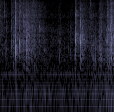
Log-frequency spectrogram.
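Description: Plastic packet of dried spaghetti handled and slid across a granite countertop: a few faint clicks and crinkling rustles, the sharpest about a third of a second in and again near the end.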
